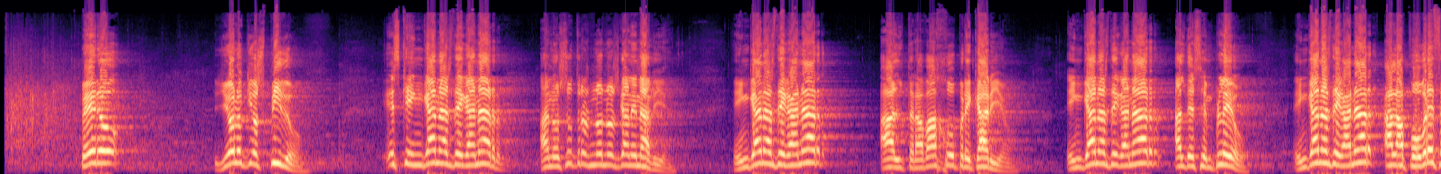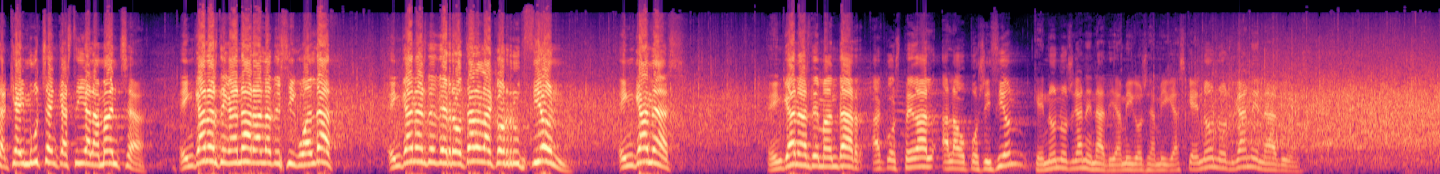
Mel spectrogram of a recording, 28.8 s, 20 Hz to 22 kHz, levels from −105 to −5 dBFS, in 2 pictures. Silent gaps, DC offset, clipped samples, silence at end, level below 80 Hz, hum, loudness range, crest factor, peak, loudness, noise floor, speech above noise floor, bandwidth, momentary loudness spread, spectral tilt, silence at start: none; under 0.1%; 0.8%; 0 s; -46 dBFS; none; 9 LU; 12 dB; 0 dBFS; -9 LUFS; -50 dBFS; 41 dB; over 20 kHz; 16 LU; -2.5 dB/octave; 0.1 s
